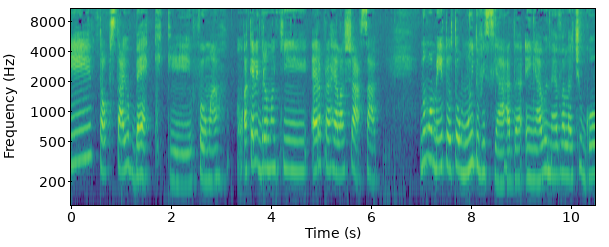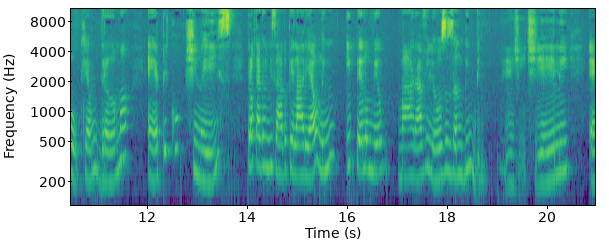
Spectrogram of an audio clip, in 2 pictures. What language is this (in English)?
Portuguese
